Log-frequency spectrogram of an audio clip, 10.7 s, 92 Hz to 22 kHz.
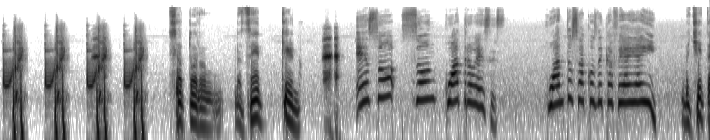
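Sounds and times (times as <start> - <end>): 
frog croaking in loud ribbits: 0.0 - 2.2, 4.8 - 5.2
speech: 2.6 - 4.6, 5.6 - 7.6, 8.2 - 10.6.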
